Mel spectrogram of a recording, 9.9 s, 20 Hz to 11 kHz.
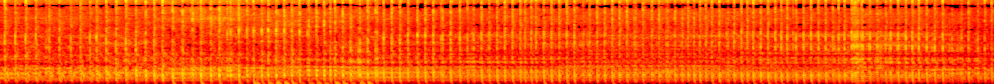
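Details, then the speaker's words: Old McCulloch 1-10 chainsaw, not run for a long time: rapid, uneven two-stroke firing that surges and sags while being tuned; erratic running. "watch what happens here it's erratic it hasn't been fired for like a long time"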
